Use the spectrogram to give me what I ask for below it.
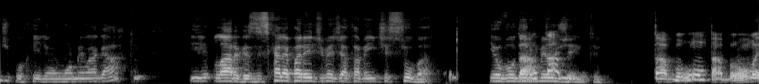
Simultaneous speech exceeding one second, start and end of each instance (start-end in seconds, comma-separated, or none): none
